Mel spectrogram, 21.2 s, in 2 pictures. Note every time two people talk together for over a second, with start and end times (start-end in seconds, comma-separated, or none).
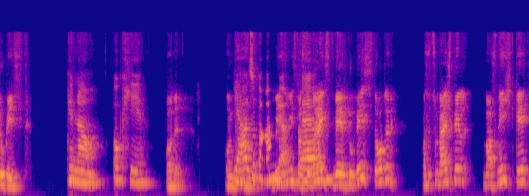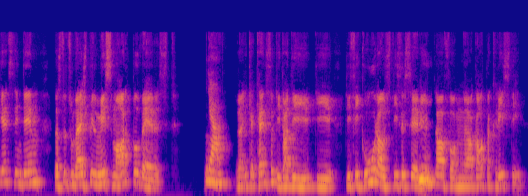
4.6-6.8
